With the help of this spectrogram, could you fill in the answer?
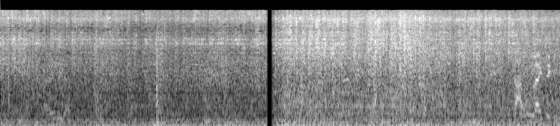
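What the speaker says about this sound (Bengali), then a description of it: "আমরা কিন্তু টয় ট্রেনে করে যাচ্ছি, দেখতে পাচ্ছ।" Steady, loud rumble and rattle of a toy train ride at the Howrah Rail Museum, continuous mechanical clatter filling the whole stretch with one sharp dropout midway, heard close from on board.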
